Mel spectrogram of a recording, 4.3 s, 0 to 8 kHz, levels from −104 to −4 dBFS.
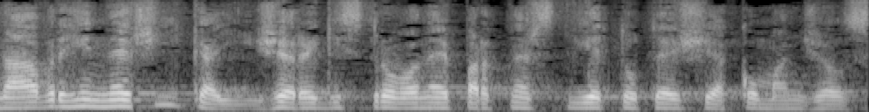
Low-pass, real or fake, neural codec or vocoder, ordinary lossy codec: none; real; none; none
